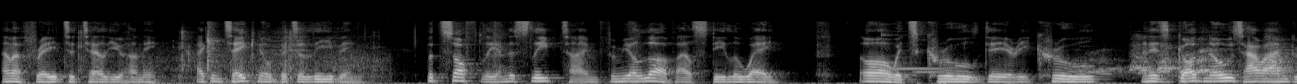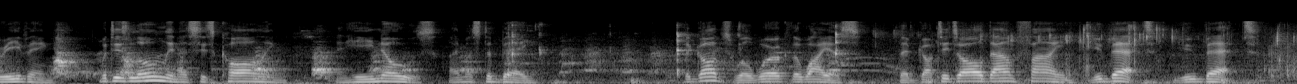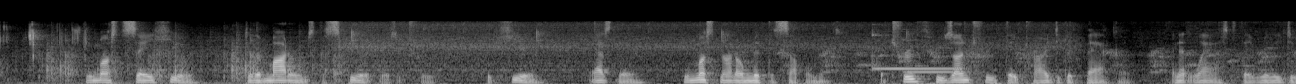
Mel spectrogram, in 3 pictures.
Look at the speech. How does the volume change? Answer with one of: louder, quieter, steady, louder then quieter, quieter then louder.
steady.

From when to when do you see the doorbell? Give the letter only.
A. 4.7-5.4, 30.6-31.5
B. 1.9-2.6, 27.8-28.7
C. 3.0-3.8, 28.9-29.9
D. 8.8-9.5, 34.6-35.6
D.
